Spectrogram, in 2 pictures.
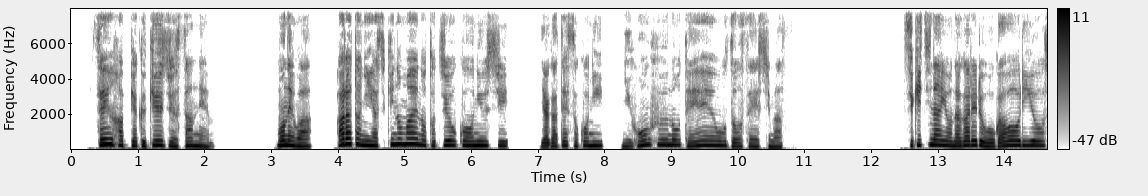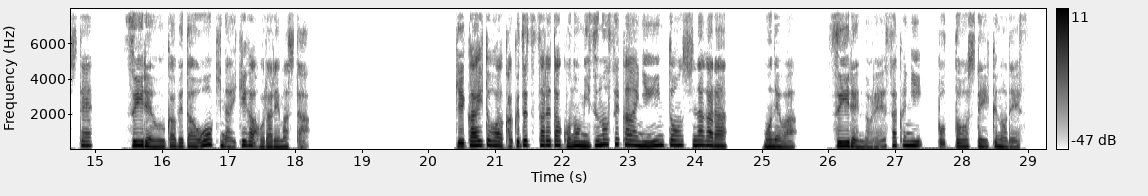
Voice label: female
